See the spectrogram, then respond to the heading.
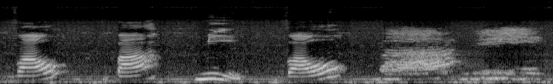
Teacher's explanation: ये हरूफ दोनों होठों से अदा होते हैं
